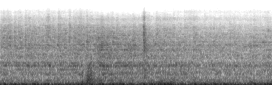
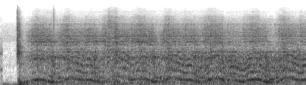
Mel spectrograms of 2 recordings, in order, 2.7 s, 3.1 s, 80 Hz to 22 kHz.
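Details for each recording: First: Abandoned 1990 Ford F600 box truck, carbureted big petrol engine, first run after sitting: deep, steady low rumble with an even beat and no knocks or rattles; motor sounds good, normal running. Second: Abandoned 1990 Ford F600 box truck, long-sitting, fuel and spark confirmed; starter turns the engine over slowly in a lazy, uneven rhythm for several seconds without firing: slow crank, no start, owner suspects too slow for compression.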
